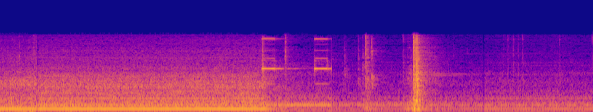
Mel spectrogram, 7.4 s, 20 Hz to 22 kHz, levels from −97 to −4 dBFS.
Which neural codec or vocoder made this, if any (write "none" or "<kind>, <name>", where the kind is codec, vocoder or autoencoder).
none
